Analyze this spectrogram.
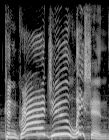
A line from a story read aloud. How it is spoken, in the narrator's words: he called out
